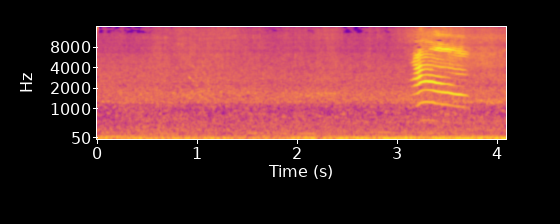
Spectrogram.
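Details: Stray calico cat with white paws, outdoors with other cats, gives one short rising-falling meow near the end, thin harmonic stack, over steady low traffic rumble.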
